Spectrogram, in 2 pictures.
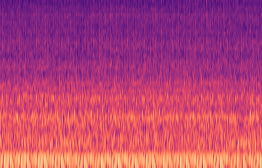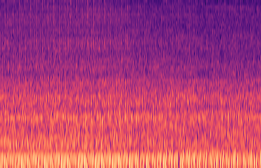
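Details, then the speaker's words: Barn-find Hayter ride-on mower, switch held with a hammer, battery jump-started: small petrol engine holds a steady, even idle around two beats a second with no backfire, misfire or knocks; normal idle. "it is running on both silliness didn't turn in backfire or misfire I think so we've got a nice running engine there I don't think there's anything wrong with it"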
